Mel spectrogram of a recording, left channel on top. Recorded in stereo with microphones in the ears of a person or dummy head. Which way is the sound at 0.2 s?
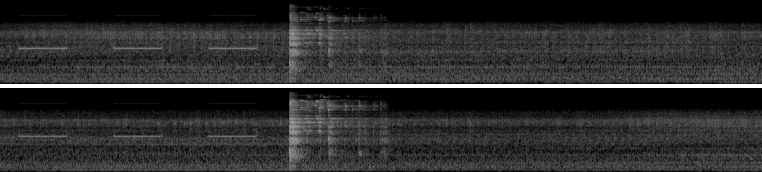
5° left (ahead or behind).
